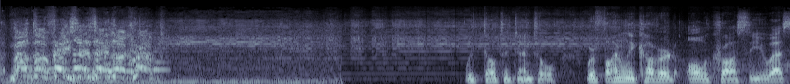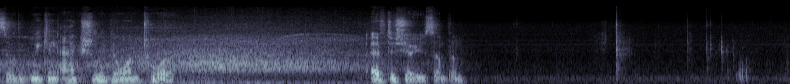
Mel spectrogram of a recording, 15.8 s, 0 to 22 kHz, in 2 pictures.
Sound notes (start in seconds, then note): 1.6 heavy metal music; 9.9 audience cheering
